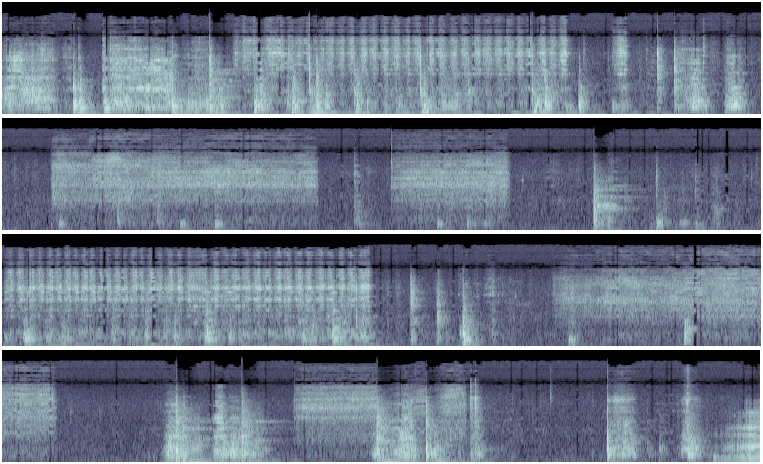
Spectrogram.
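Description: Stiff brush scrubbing an aluminium two-stroke engine case half in quick rubbing strokes, with long steady hisses of aerosol degreaser being sprayed onto it in between, cleaning oil and grime out of a crack before it is welded.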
